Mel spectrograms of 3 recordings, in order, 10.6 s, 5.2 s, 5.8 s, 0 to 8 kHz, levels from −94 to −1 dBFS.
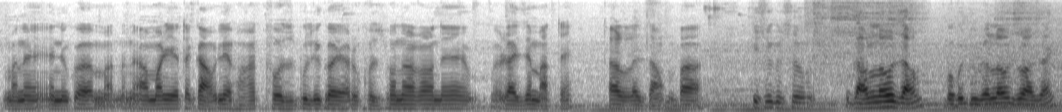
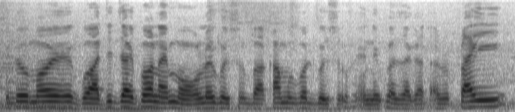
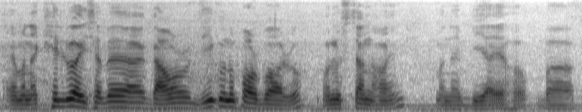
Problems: background sounds at intervals, low volume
